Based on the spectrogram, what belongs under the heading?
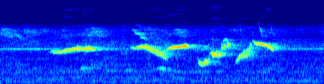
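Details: White-rumped shama at morning dew airing, giving a few slow slurred whistles that rise and fall, some swooping down then up, over a faint steady tone.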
